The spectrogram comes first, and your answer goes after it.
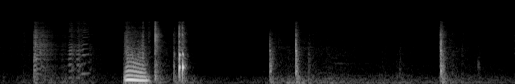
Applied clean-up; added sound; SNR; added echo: neural mask model RNNoise.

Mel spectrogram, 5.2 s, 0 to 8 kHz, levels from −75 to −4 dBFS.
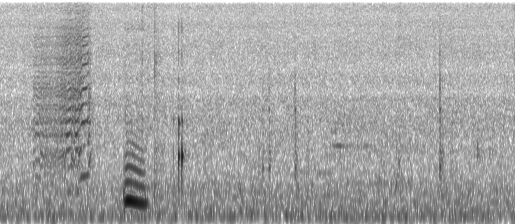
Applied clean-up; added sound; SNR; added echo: none; Squeak; 6 dB; none.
